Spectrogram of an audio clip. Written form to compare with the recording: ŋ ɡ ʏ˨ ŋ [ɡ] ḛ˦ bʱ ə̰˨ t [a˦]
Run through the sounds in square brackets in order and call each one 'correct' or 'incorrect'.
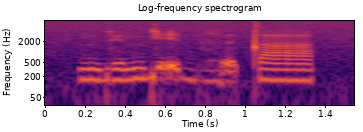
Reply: correct, correct

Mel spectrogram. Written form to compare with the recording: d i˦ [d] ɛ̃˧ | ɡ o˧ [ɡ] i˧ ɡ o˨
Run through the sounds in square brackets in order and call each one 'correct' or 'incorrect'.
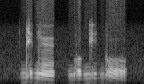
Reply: correct, correct

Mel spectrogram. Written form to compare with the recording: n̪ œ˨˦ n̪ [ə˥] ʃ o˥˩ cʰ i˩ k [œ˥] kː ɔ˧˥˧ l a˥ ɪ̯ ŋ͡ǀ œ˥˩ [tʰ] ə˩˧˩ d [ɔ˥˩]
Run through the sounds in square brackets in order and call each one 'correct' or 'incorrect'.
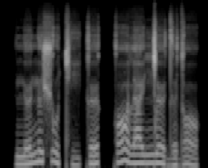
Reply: correct, incorrect: œ˨˦, incorrect: d̪, correct

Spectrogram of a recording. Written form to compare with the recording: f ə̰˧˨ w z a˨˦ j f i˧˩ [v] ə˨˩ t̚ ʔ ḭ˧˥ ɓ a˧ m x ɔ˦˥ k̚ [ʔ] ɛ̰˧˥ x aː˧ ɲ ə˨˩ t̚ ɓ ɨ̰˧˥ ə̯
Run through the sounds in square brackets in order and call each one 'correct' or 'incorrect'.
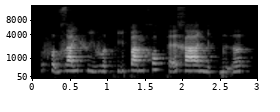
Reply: correct, correct

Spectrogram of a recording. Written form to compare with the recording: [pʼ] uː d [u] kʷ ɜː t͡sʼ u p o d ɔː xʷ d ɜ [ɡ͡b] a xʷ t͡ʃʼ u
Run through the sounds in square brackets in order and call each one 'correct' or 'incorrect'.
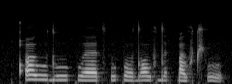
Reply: incorrect: qʼ, incorrect: uː, incorrect: k͡p

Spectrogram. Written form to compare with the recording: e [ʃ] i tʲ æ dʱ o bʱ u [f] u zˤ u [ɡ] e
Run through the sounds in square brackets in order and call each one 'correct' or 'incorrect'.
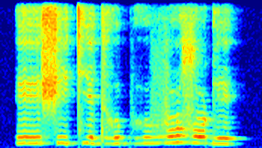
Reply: correct, incorrect: v, correct

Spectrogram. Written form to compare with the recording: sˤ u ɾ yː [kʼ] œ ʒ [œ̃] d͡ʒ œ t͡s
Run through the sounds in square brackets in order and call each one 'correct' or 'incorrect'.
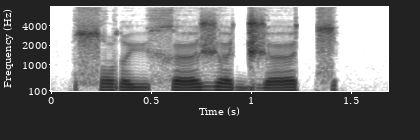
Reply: incorrect: x, incorrect: œ

